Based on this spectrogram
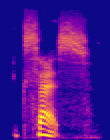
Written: excess

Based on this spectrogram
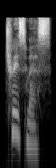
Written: trismus

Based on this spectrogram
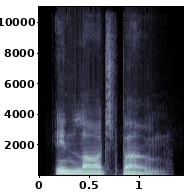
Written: enlarged bone

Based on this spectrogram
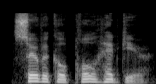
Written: cervical pull headgear

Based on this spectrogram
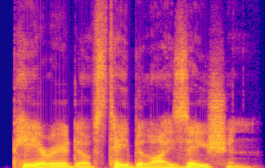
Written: period of stabilization

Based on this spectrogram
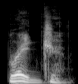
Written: bridge

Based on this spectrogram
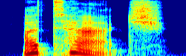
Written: attach

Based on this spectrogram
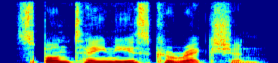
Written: spontaneous correction

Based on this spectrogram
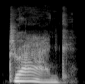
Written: drag

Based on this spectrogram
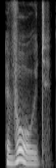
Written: avoid

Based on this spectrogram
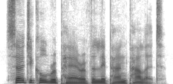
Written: surgical repair of the lip and palate

